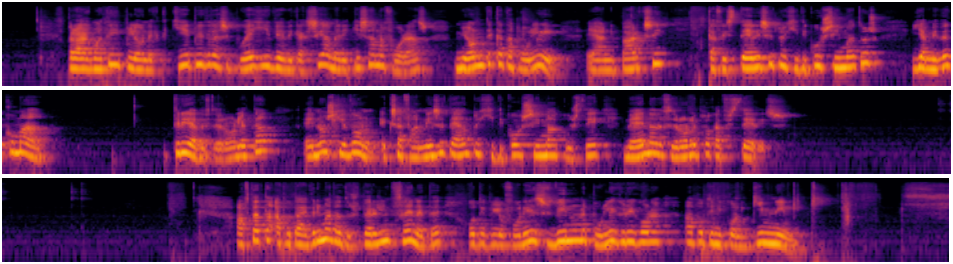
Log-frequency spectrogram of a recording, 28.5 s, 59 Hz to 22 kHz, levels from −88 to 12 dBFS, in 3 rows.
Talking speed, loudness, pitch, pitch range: 110 wpm, -16 LUFS, 220 Hz, 195-250 Hz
